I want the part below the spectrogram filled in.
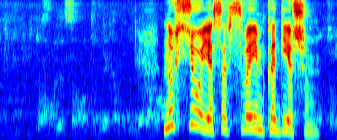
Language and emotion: Russian, neutral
